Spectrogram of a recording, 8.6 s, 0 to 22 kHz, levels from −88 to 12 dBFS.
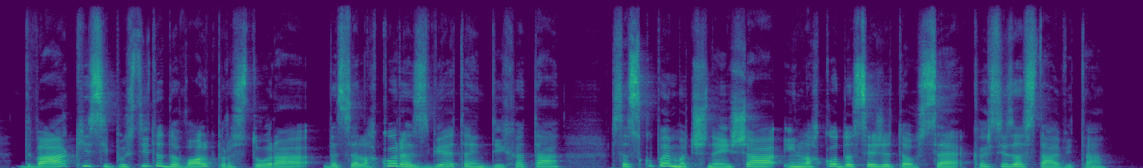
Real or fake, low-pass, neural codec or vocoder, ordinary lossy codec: real; none; none; none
